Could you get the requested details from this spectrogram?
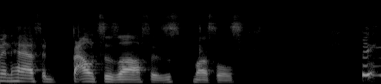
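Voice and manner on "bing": usual speaking voice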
